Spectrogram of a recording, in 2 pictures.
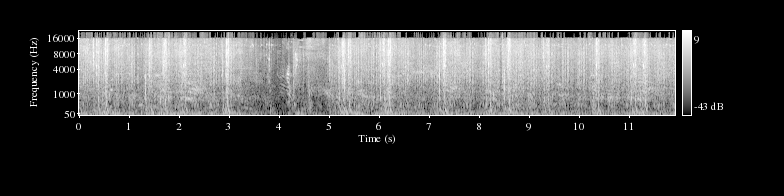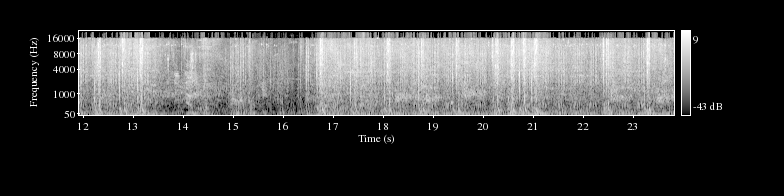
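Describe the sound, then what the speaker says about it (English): Rapid, dense gunfire from guns in The First Descendant, loud and nearly continuous, with constant bursts of shots and only brief lulls, over background game noise. "I feel like they made the guns too loud."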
